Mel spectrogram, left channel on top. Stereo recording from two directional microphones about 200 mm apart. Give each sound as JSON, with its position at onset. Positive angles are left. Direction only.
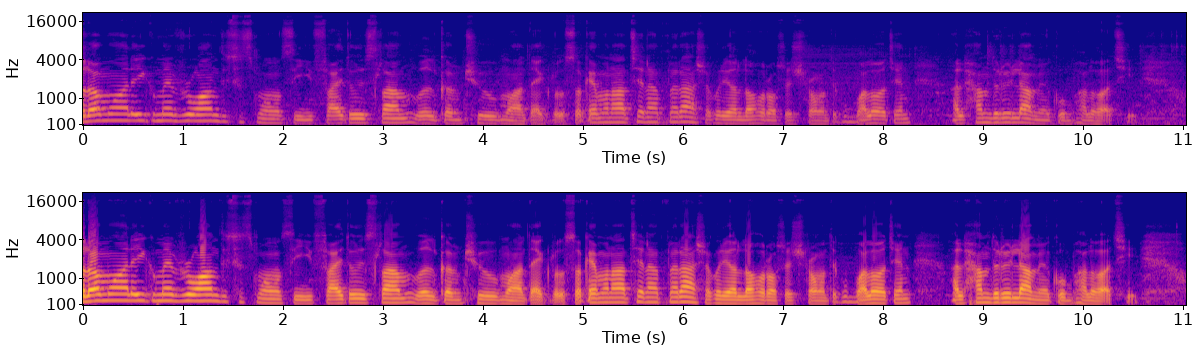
{"t": 0.0, "sound": "speech", "side_deg": -45}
